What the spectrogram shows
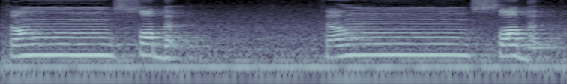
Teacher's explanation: السامع ما لازم ابدا يسمع صوت قرع الحرف، بس اسمع فقط التباعد، التباعد فقط هذا اللي حسمعه اللي هو القلقل. اما اني التصادم ما لازم اسمعه.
